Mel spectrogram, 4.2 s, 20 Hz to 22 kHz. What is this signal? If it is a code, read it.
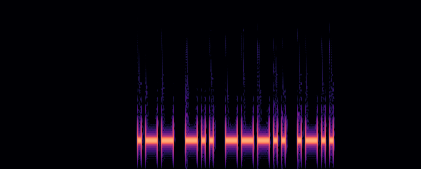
Morse code, heard as a keyed tone, about 31 wpm, 700 Hz. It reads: WD8L
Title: USA Call Signs - 4 Characters - Repeated 2x - 30wpm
